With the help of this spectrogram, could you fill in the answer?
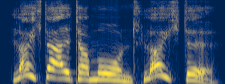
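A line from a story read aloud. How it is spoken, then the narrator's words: Shouted. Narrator (German): schrie Häwelmann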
